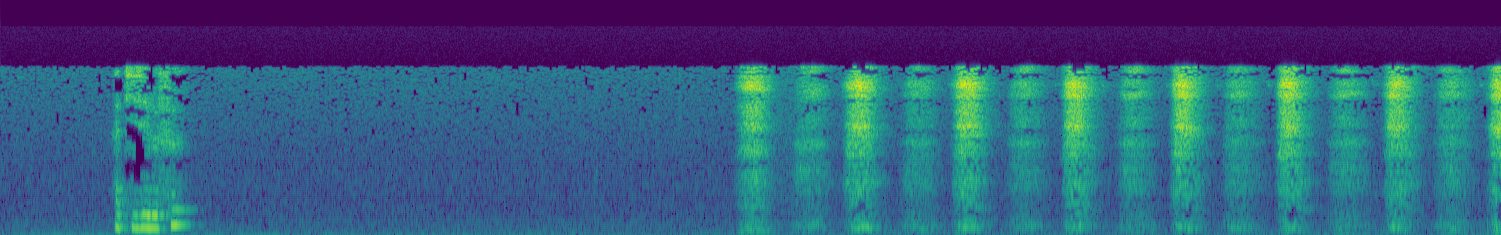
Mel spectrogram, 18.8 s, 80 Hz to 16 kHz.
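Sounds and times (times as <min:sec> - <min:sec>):
speech: 0:01.4 - 0:02.4
deep slow breathing in and out during a pranayama-style breathing exercise: 0:09.2 - 0:18.7.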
